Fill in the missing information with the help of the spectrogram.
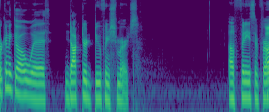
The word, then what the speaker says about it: Doofenshmirtz: Doofenshmirtz.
